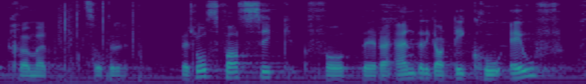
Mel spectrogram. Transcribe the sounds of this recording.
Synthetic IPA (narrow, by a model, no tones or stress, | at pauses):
χœmət͡sʊd̪əɾ | b̥eʃlʊsfɑsɪkfɔd̪̥ɛɾəʔænd̪əɾɪɡɑrtɪkχl̩ɛlf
